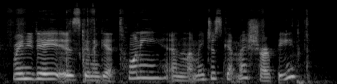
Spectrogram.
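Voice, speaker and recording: Noticeable background noise sits behind this woman's voice. She has a fairly high pitch and talks at a fairly quick pace. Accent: American. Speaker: cash budgeting vlogger. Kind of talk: casual vlog tutorial.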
